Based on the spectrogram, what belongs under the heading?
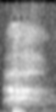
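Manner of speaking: short, relieved "ah" on an outbreath; demonstrated sigh of relief. Shown as a demonstration. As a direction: let go with an easy sigh. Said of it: "Notice the sense of relief".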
